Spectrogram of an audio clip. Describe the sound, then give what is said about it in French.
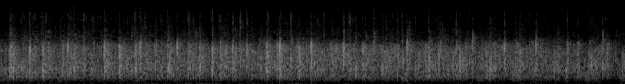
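Sustained applause from a church audience acclaiming the Lord during a sermon, with dense, steady clapping that holds at an even loudness for the whole stretch. “Quelqu'un peut-il juste acclamer le Seigneur”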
